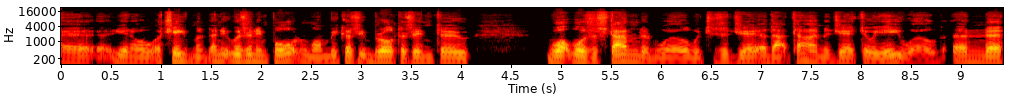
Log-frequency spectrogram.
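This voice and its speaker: A man speaks with a Northern English accent and a dark, mellow tone. The sound is dry and close with no echo, and his pitch varies in an ordinary way. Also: medium pitch for a man, moderate pace. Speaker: software consultant. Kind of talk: conference talk discussion. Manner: halting, many fillers.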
